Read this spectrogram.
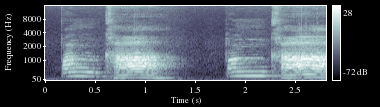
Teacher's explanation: यहां पर क वर्ग का पंचम वर्ण की ध्वनि निकल रही है, तो यहां पर लगेगा अनुस्वार, पंखा, यानी कि बिंदी लगानी है।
